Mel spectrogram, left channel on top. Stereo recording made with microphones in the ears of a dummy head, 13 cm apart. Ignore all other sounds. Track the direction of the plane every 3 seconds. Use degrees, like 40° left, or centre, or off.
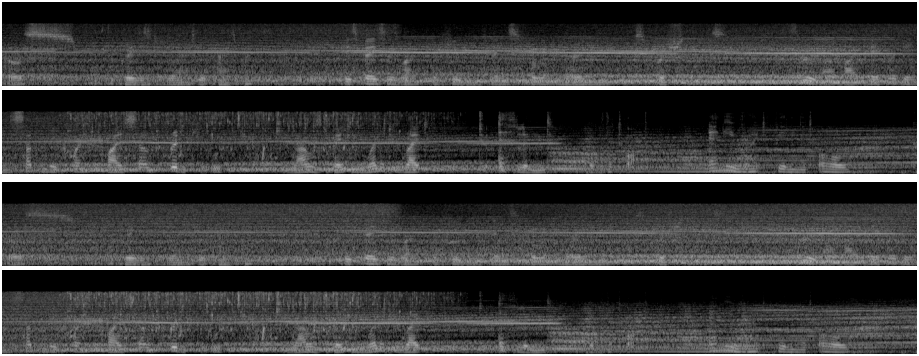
60° left, 40° left, 20° left, 20° right, 40° right, 50° right.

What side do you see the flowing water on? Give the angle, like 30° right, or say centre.
30° right.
